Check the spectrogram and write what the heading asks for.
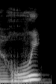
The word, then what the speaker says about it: roi: Par exemple, en phonétique, la prononciation esthétique du mot roi, c'était roué. C'était la populace qui disait roi, comme on le fait.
